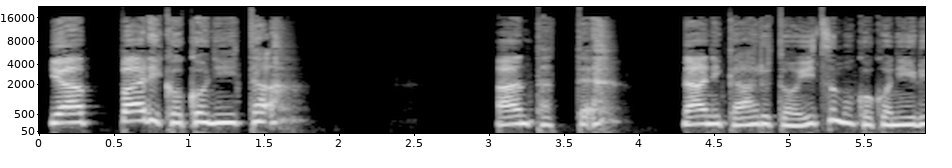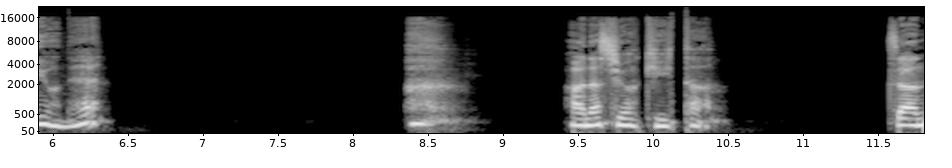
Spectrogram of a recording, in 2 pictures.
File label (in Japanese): f kakkoii; seikaku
